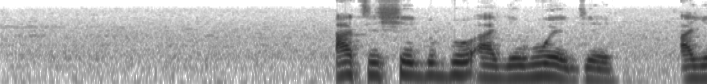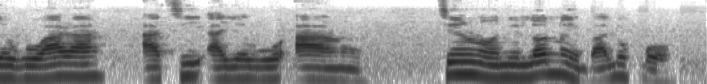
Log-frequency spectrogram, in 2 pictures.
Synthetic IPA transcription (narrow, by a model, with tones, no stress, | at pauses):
a˧ti˧ʃe˧d͡ʒo˧ɡ͡bo˦ʔa˨jɛ˨wo˧ɛ˨d͡ʒɛ˨ | a˨jɛ˧˨wo˧a˨˦ɾa˦ | a˨ti˨˧˦ʔa˧˨jɛ˧wo˧a˨ɾ̃ɔ̃˨ | ti˦n̩˦ɾ̃ɔ̃˦˧˨nĩ˧lɔ˦nɔ̃˦˨i˨ba˨˦lu˦˨k͡pɔ˨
